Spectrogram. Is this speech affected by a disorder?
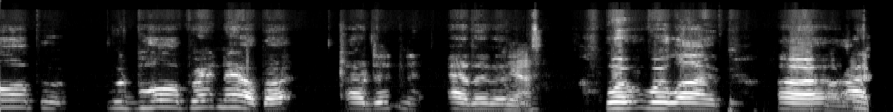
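Yes: cerebral palsy.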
